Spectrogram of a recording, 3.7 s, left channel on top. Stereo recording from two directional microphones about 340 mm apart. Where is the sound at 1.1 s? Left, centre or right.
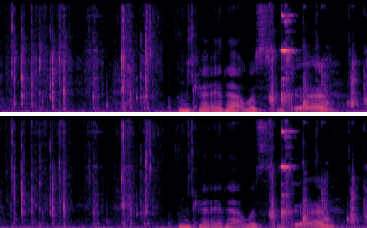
Centre.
